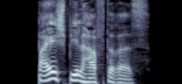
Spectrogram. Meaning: strong/mixed nominative/accusative neuter singular comparative degree of beispielhaft
- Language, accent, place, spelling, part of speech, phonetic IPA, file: German, Germany, Berlin, beispielhafteres, adjective, [ˈbaɪ̯ʃpiːlhaftəʁəs], De-beispielhafteres.ogg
